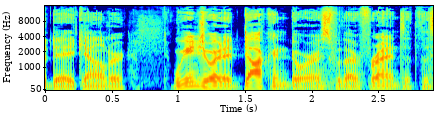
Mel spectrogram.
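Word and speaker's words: dochandorris: Dude, my word of the day on Saturday was Doc Ondoris, which is Scottish and Irish, and it means a parting drink. It's spelled D-O-C-H-A-N-Doris, D-O-R-R-I-S, Doc Ondoris.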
